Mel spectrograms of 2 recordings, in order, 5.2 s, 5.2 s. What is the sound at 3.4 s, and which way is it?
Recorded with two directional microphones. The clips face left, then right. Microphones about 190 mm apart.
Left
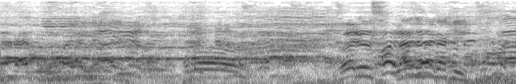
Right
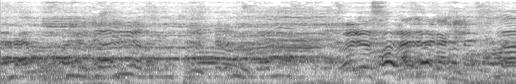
Chatter, 40° left (ahead or behind).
